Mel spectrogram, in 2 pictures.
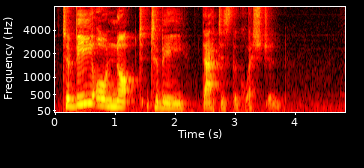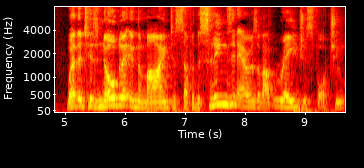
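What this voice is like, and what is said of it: Put-on English accent reciting Shakespeare. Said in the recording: “In my English accent.”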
